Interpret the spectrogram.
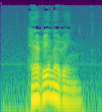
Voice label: "herinnering", Dutch

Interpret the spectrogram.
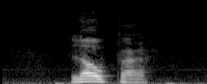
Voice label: "loper", Dutch; chess

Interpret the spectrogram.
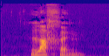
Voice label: "lachen", Dutch

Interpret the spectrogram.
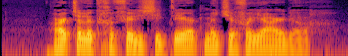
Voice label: hartelijk gefeliciteerd met je, Dutch

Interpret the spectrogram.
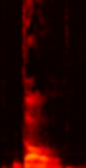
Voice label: "dal", Dutch; 'valley'

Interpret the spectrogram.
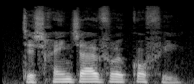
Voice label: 't is geen zuivere koffie snel, Dutch

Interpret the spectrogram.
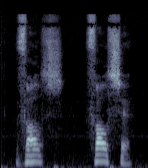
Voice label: "vals valse", Dutch

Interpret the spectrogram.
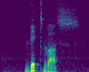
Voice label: "witwas", Dutch

